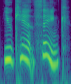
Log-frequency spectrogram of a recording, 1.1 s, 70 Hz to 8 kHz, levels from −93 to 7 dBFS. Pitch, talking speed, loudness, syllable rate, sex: 275 Hz, 170 wpm, -17 LUFS, 3.2 syllables/s, female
